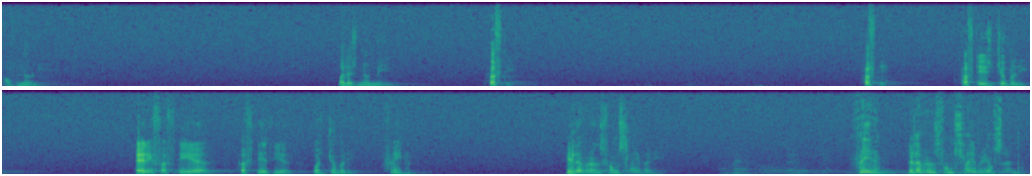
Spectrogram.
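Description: A middle-aged man speaks with animation through a clip-on microphone, in bursts with pauses.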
